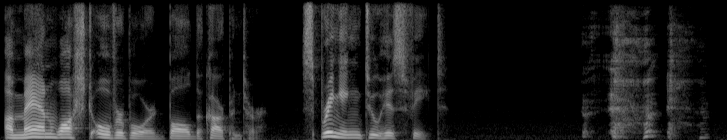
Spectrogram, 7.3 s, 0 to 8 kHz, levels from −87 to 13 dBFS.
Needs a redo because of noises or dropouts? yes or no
yes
